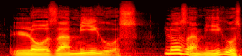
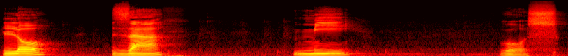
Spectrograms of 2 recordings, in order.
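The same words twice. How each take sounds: First: "Los amigos" con s sonora como z; voiced s. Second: "lo, za, mi, gos" separado, s como z; voiced s. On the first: (s sonorizada entre vocales) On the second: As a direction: sonoriza la s entre vocales en "los amigos". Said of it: "En la Sierra Ecuatoriana pronunciamos". (sílabas lentas con z sonora) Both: Shown as a demonstration.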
